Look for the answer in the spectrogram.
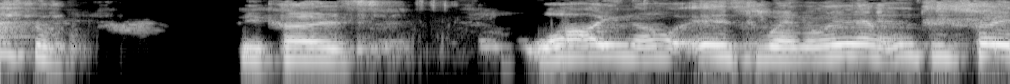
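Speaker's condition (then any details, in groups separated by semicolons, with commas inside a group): Cerebral palsy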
